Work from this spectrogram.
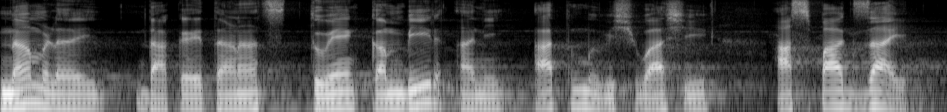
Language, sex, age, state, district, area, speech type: Goan Konkani, male, 18-30, Goa, Salcete, rural, read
